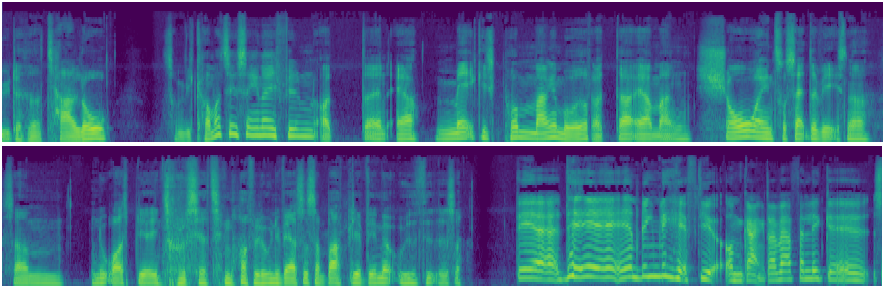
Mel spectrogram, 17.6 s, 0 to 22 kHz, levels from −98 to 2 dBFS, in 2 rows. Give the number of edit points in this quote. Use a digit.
1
